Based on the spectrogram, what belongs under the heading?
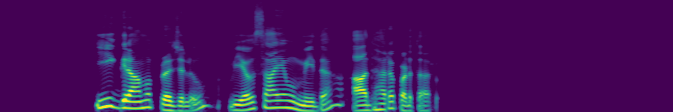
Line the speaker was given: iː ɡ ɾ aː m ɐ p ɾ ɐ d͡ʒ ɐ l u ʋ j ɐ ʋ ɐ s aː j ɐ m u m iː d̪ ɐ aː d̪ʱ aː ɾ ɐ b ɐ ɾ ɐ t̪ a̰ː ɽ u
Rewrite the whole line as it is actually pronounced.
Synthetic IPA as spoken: iː ɡ ɾ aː m ɐ p ɾ ɐ d͡ʒ ɐ l u ʋ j ɐ ʋ ɐ s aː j ɐ m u m iː d̪ ɐ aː d̪ʱ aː ɾ ɐ p ɐ ɽ ɐ t̪ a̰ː ɾ u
